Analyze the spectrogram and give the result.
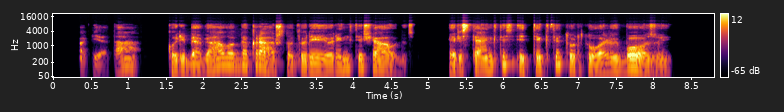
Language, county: Lithuanian, Klaipėda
